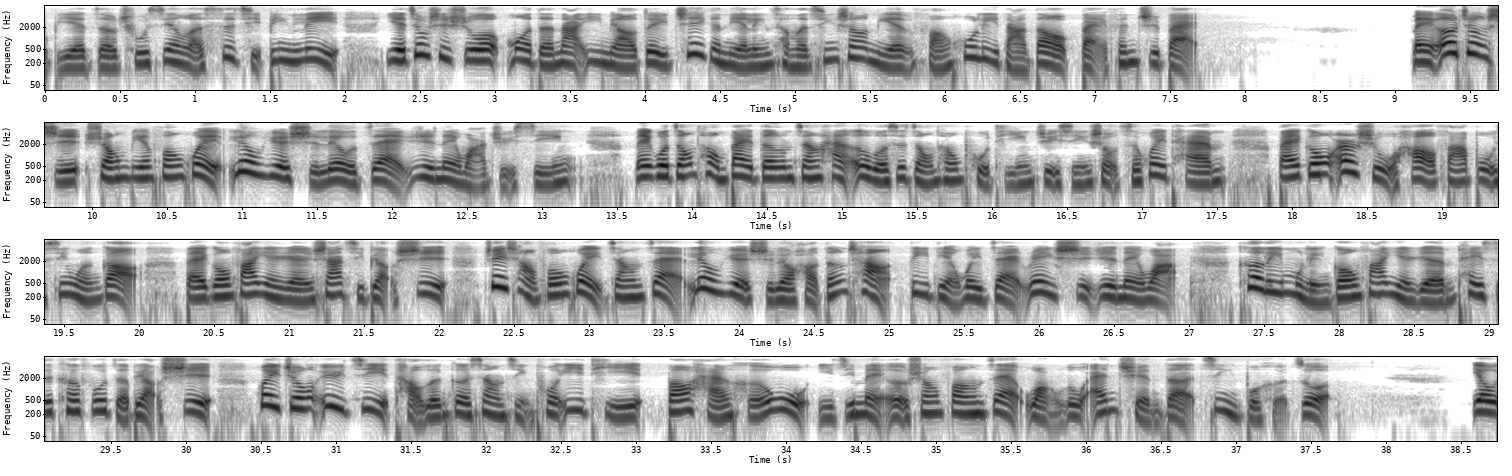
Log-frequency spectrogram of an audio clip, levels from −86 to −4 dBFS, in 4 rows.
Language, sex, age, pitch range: Chinese, female, 20-39, 185-255 Hz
